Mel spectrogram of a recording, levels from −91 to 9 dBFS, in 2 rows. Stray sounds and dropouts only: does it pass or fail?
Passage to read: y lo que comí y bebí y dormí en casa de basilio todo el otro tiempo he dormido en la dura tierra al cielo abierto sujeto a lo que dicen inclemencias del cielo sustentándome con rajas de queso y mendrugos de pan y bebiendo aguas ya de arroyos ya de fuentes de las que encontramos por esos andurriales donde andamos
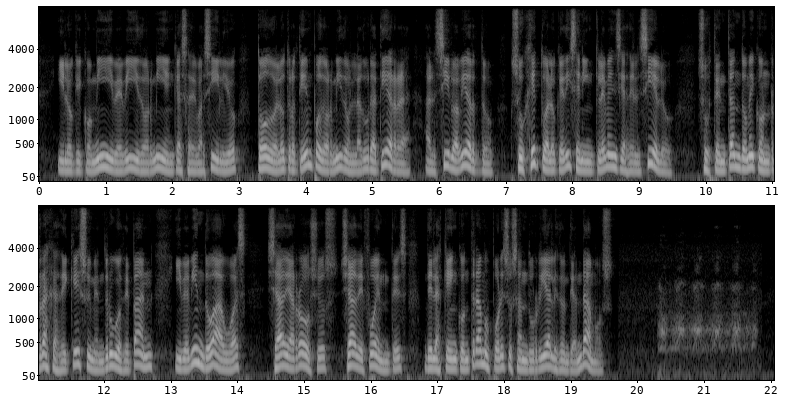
fail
